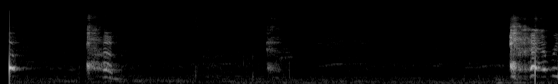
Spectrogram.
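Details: Adult coughing repeatedly for about two minutes straight; three separate dry, harsh coughs a second or two apart against quiet room noise.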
